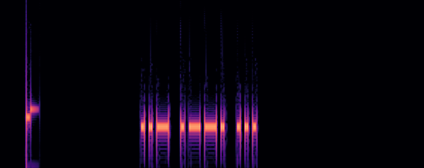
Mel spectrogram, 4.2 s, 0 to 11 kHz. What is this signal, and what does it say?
Morse code, heard as a keyed tone, about 30 wpm, 700 Hz. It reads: UPS
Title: USA Call Sign Postfixes - 3 Letters 30wpm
